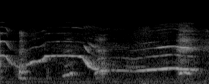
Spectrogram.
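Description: Baby's high-pitched, drawn-out squeals and coos, each gliding up and down in pitch, several in a row, while being played with.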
